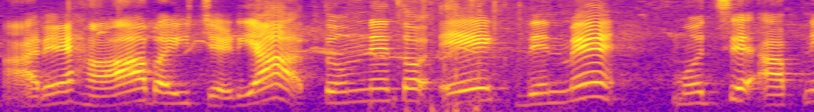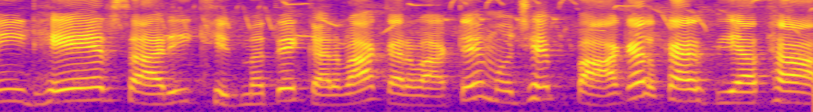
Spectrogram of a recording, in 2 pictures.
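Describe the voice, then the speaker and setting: A woman's voice: high-pitched, unhurried, hardly any pauses, pushed and bright, slight background noise. A woman voicing a put-upon, complaining male crow in a cartoon, full of exclamations. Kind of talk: Hindi cartoon voice acting.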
